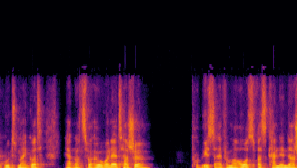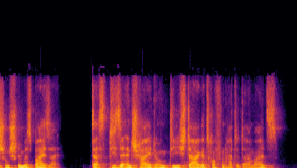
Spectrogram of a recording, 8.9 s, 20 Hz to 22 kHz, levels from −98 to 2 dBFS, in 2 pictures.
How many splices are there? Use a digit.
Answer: 0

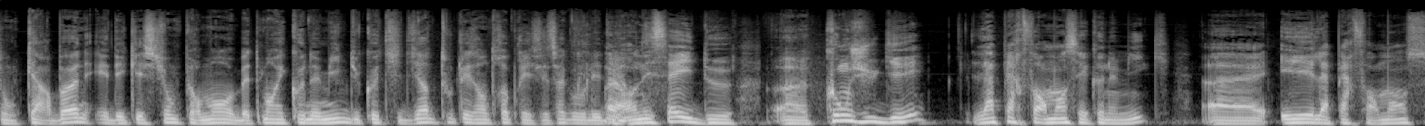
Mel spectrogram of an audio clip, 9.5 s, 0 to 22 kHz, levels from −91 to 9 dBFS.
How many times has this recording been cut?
2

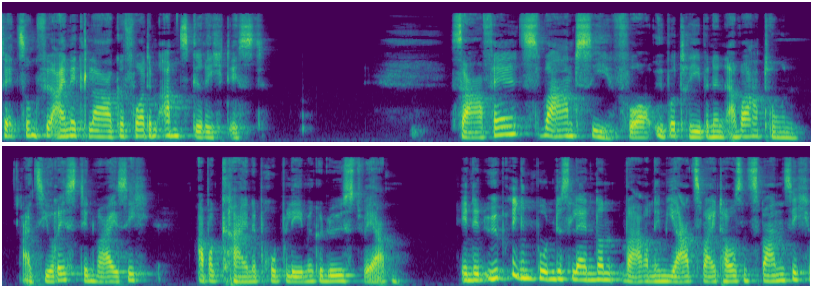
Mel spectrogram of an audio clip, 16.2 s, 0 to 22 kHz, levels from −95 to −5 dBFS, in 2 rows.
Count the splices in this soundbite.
3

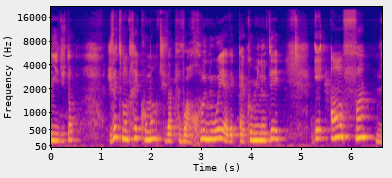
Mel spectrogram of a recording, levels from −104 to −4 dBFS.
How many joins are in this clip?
1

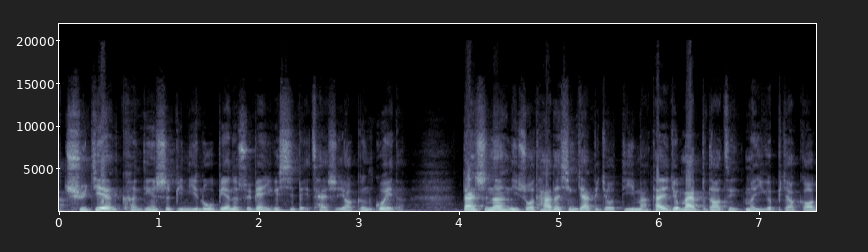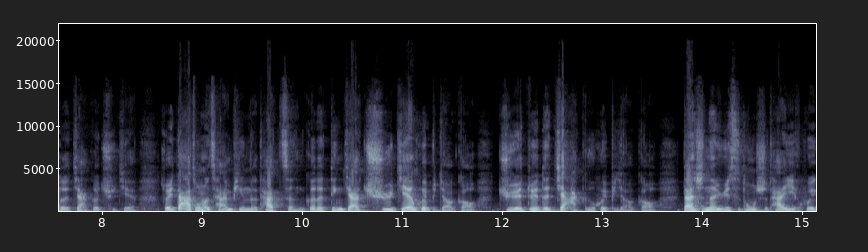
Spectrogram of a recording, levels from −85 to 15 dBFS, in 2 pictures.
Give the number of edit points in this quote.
1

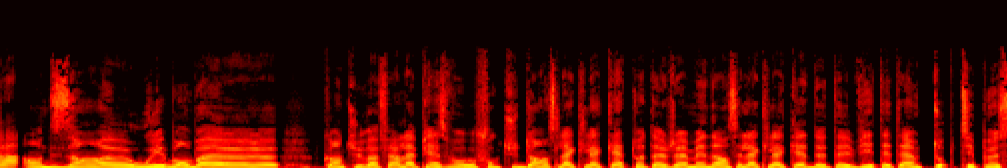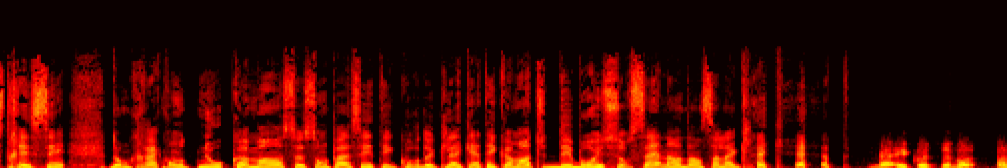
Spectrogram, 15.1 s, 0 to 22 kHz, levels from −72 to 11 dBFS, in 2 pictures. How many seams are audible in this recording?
0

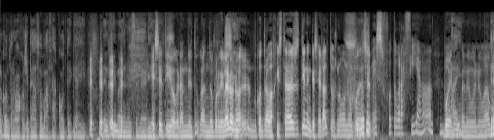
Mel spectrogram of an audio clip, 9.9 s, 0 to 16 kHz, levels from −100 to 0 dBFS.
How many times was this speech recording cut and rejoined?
2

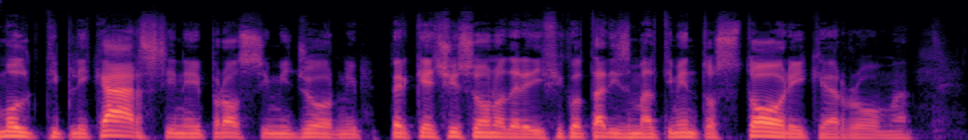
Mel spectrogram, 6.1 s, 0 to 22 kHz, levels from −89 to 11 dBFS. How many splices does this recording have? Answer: 1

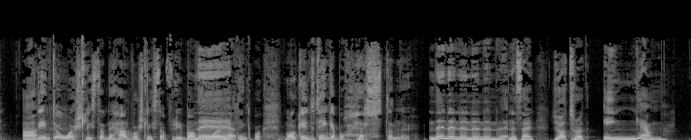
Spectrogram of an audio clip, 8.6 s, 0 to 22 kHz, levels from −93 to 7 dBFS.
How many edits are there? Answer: 1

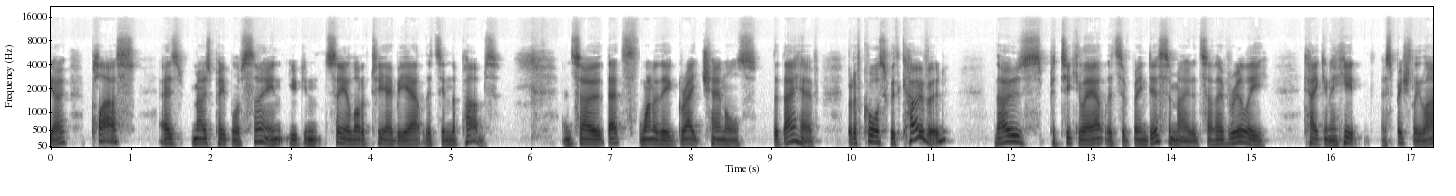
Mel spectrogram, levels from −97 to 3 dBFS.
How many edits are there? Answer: 0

